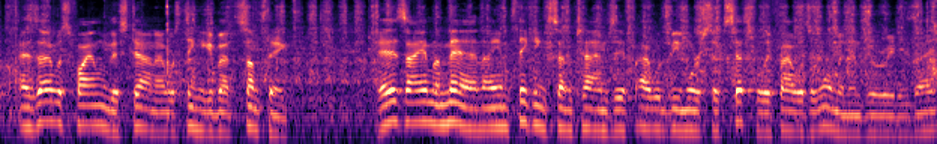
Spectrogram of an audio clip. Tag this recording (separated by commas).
Rub, Filing (rasp)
